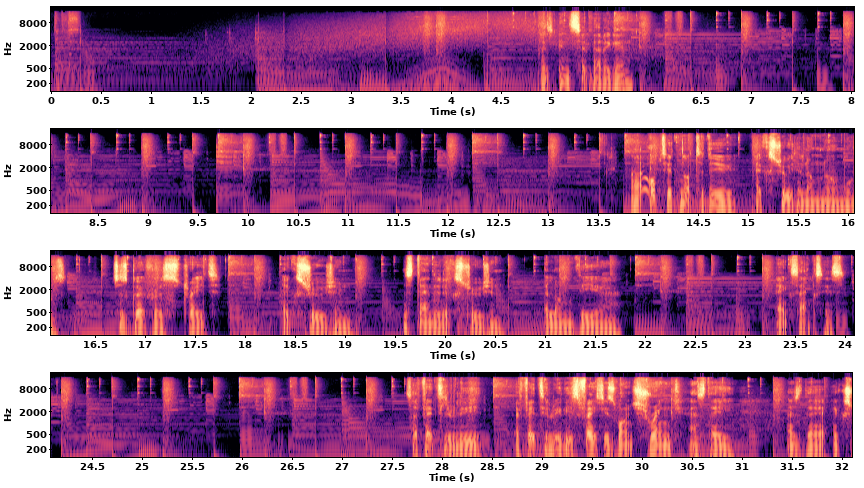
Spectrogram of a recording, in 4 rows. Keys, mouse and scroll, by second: 3.0 click, 8.6 click, 11.7 click, 13.6 middle click, 18.9 click, 22.3 x, 22.8 click, 29.4 middle click.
